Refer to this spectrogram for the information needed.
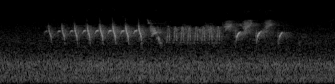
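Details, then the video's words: American goldfinch from Ontario delivering a fast, high series of sweet chirps and twittering notes lasting about two and a half seconds, ending in a few rising slurred calls, over a soft constant outdoor hiss. "Bird Chirping Sound - American Goldfinch"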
